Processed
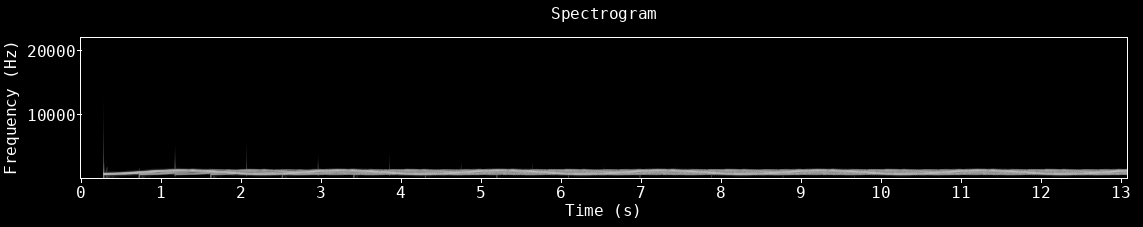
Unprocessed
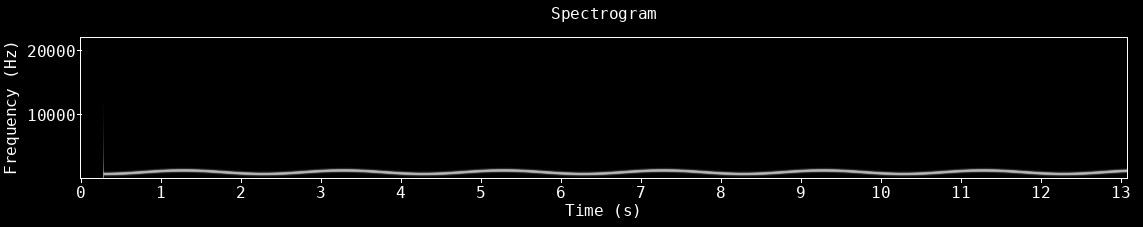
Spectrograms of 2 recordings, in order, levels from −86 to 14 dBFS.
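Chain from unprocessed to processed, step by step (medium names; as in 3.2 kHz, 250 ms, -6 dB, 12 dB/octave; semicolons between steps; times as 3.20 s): on a send at -11 dB: reverberation RT60 0.85 s, pre-delay 5 ms; on the sum: reverb removal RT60 0.68 s; 10.74–12.15 s: tone controls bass +6 dB, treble +12 dB; echo whose repeats swap between lows and highs 447 ms, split 860 Hz, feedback 83%, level -6.5 dB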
